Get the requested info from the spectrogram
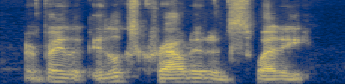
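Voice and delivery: plain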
